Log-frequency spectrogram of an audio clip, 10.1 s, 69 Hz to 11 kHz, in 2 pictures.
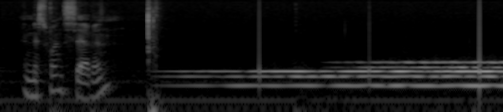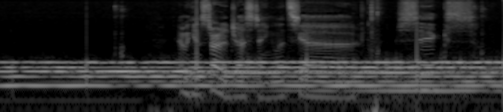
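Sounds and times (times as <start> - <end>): synth pad drone: 1.7 - 10.0.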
